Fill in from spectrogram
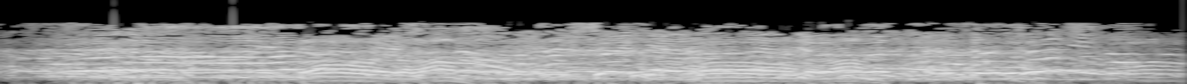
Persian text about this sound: ناله و فیغان پیوندان شاهین محیبوف یک مهاجر کاری را از پی تابوت او می شنیدید که روز یکشنبه گذشته در زادگاه شهر پنجکند به خاک سپاریده شد.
